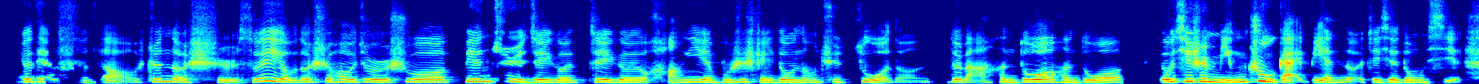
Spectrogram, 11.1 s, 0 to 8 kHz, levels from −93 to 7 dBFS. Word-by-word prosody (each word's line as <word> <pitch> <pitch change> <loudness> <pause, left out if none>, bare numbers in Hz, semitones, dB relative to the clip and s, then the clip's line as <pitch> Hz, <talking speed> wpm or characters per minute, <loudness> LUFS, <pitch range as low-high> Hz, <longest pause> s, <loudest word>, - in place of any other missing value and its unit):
有 250 - +2
点 260 0 -5 0.2
浮 195 - -17
躁， 195 +8 -8
真 260 0 -2
的 210 -6 -2
是， 200 -2 -5
所 265 - -4
以 320 -1 +4
有 230 -8 0
的 215 - -2
时 220 - -3
候 230 0 -2
就 235 +2 -4
是 215 -1 +3
说， 230 -2 -1
编 260 +1 0
剧 260 -4 -3
这 220 +1 +1
个 205 -1 -1
这 215 +3 0
个 205 -1 -1
行 210 - -7
业 225 -2 -1
不 210 +2 -6
是 240 +3 -2
谁 205 -3 -3
都 220 +1 +1
能 210 0 -6
去 220 +2 -8
做 220 -8 -1
的， 300 -1 -20 0.2
对 230 0 +2
吧？ 215 0 -6
很 215 -3 -3
多 230 +1 +5
很 215 -3 -5
多， 200 +2 +1 0.3
尤 225 +2 +7
其 285 +2 +4
是 280 0 +6
名 225 -1 +4
著 305 -1 +8
改 - - +5
编 200 +1 -2
的 220 - -10
这 220 +1 -3
些 215 -1 +2
东 205 0 -3
西， 330 - -10
220 Hz, 270 characters per minute, -25 LUFS, 205-245 Hz, 0.3 s, 著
